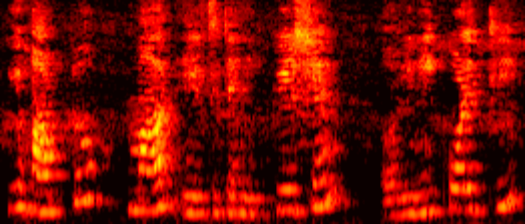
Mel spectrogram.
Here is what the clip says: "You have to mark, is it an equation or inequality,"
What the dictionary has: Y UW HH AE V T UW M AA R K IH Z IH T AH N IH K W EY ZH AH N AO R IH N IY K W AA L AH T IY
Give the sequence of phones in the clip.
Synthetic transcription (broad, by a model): Y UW HH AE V T UW M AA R IH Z IH T AH N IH K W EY SH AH N AO R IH N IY K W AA L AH T IY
